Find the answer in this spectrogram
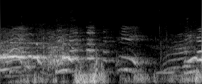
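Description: Excited high-pitched shrieking and squealing from kids' voices, with a low rumble about a second in.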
